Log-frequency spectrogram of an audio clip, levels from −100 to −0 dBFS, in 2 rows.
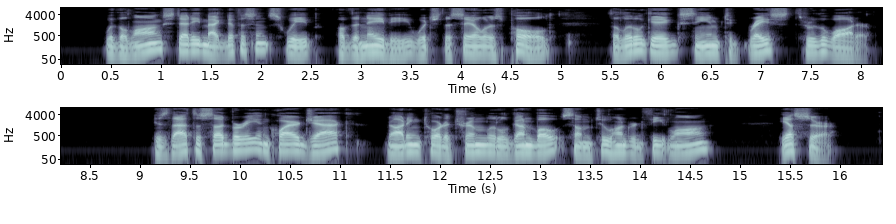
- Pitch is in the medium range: No, very low, 95 Hz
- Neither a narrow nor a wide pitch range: Yes, average, 3.4 semitones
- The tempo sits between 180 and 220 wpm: No, average, 150 wpm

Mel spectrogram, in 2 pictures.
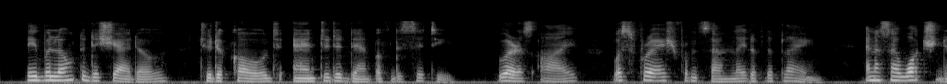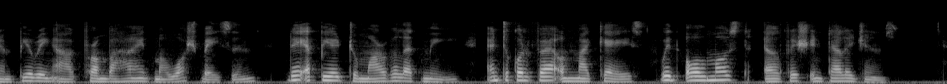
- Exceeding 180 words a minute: No, average, 170 wpm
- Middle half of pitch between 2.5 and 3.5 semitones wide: No, average, 4.6 semitones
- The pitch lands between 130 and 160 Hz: Yes, medium, 140 Hz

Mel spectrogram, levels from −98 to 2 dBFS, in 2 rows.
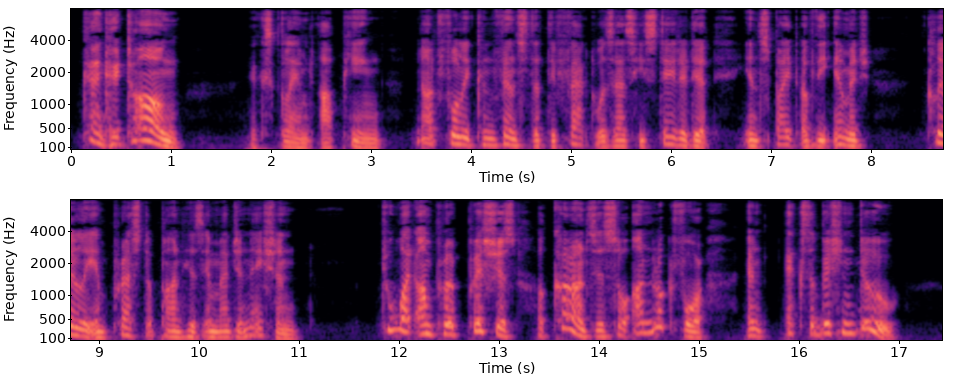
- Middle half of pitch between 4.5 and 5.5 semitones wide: Yes, average, 5.1 semitones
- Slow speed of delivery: Yes, slow, 130 wpm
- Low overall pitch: Yes, low, 130 Hz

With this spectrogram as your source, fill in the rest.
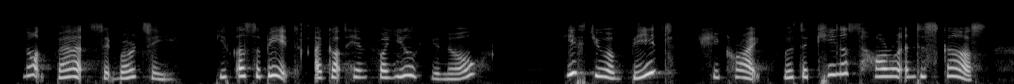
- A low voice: No, very high, 345 Hz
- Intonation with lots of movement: No, average, 3.5 semitones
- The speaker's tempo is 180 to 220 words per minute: No, average, 160 wpm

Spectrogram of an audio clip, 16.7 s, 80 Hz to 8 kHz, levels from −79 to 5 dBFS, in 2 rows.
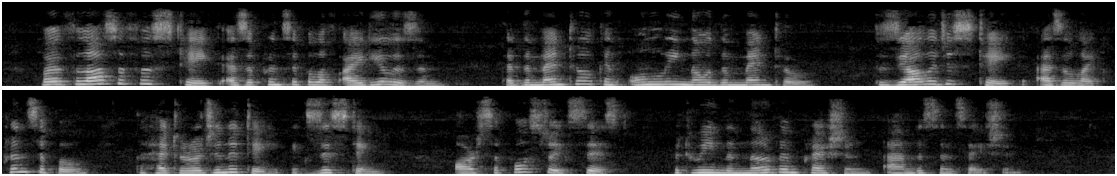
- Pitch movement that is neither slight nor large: Yes, average, 4.2 semitones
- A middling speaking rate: No, slow, 130 wpm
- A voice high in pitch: Yes, high, 225 Hz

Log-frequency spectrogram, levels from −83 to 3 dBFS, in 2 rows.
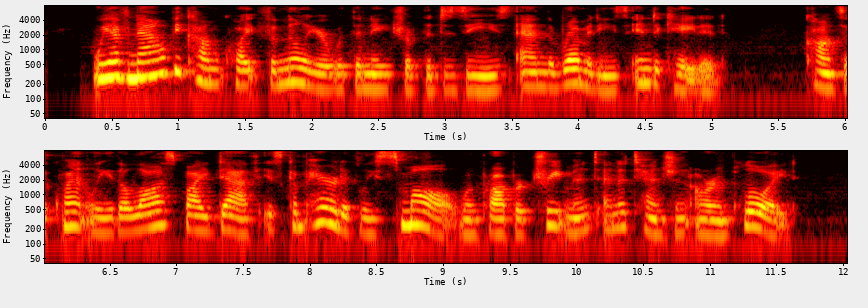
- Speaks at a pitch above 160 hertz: Yes, medium, 185 Hz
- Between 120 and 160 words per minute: Yes, average, 155 wpm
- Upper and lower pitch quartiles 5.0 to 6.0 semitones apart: Yes, wide, 5.5 semitones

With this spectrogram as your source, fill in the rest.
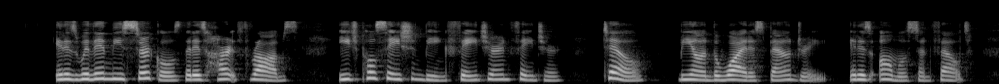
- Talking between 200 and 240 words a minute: No, average, 145 wpm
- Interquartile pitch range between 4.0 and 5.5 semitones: No, average, 3.2 semitones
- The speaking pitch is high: Yes, high, 220 Hz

